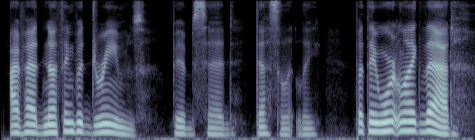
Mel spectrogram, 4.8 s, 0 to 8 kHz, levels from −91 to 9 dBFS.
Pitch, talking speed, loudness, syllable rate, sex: 155 Hz, 165 wpm, -18 LUFS, 5.4 syllables/s, female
